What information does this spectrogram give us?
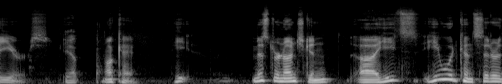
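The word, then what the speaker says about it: Mnuchin: I think I think the m is silent so it's Steve nunin uh he was a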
